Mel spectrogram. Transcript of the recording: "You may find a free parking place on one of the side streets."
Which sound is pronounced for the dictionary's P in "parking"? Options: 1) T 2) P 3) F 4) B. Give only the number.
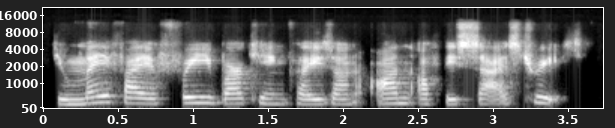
4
